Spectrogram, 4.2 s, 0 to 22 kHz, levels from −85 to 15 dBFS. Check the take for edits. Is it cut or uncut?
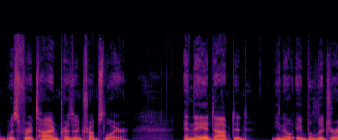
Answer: uncut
